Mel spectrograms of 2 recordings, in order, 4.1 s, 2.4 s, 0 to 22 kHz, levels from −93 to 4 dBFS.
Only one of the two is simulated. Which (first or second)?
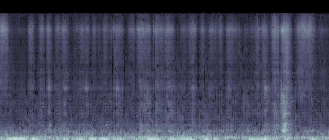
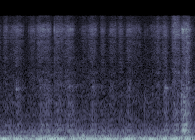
first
